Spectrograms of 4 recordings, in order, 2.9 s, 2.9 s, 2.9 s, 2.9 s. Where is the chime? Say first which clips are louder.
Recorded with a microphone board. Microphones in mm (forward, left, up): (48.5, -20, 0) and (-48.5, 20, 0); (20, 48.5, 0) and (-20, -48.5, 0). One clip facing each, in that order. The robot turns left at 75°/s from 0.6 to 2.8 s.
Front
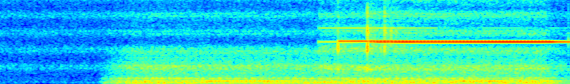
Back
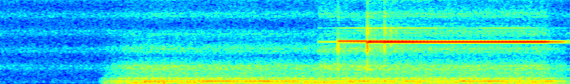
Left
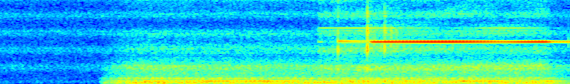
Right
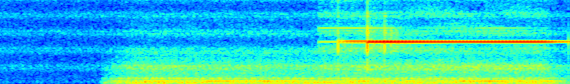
Back 3 dB, even; 45° left, 0.6 m; by 2.8 s 45° right, 0.6 m.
